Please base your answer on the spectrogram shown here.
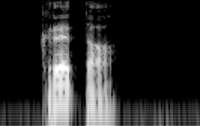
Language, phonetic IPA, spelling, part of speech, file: Polish, [ˈkrɛta], Kreta, proper noun, Pl-Kreta.ogg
